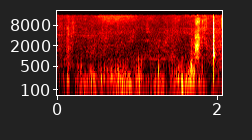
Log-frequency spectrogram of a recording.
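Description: Steady low rumble of outdoor air on the microphone, then near the end a single sharp crack of a tennis racket striking the ball on a child's serve.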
